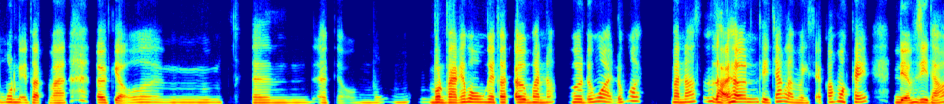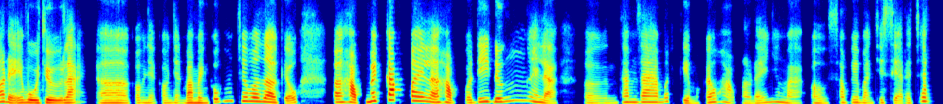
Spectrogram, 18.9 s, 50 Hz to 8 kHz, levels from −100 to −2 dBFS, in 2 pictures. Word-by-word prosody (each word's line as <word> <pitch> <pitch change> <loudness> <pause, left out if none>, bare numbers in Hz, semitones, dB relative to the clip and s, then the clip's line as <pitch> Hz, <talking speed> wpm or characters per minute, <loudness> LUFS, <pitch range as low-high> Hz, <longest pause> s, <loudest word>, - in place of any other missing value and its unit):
môn 230 +1 0
nghệ 200 -1 -4
thuật 195 -2 +2
mà, 180 0 -1 0.3
ờ, 200 -1 +4
kiểu, - - +3
ơ, 215 +2 -6 1.0
ờ, 195 0 -2 0.5
ờ, 200 - -4
kiểu, 170 +3 -21
mộ 195 0 -13 0.5
một 220 0 +7
vài 205 0 +7
cái 230 - +3
bộ 235 -2 +5
môn 220 - -1
nghệ 220 - +5
thuật. 215 0 +3
Ừ, 215 +1 +7
mà 215 0 +3
nó 210 +1 -3 0.2
ừ, 225 0 +4
đúng 225 +4 -1
rồi, 280 -4 +4
đúng 225 +1 -5
rồi. 320 -1 0 0.3
Mà 225 - +4
nó 230 +4 +1
gi 285 +1 -3
giỏi - - +8
hơn 250 -2 +6
thì 220 -3 +1
chắc 280 +6 +2
là 230 - +1
mình 190 -2 -5
sẽ 205 - -9
có 230 +2 -1
một 270 - +3
cái 245 +3 +4 0.3
điểm 195 -2 +5
gì 210 -2 +4
đó 195 +8 +1
để 195 -5 -2
bù 200 -2 +3
trừ 185 -1 +2
lại. 195 +1 -2
Ờ, 185 0 -4
công 190 0 -11
nhận, 190 -1 -12
công 185 0 -13
nhận. 190 -1 -14
Mà 190 - 0
mình 185 -1 -4
cũng 230 +5 -6 0.2
chưa 310 - -1
bao 295 -1 +1
giờ, 245 -5 +3
kiểu, 175 +2 -4 0.3
ờ, 230 - -1
học 225 -3 +3
make 310 +9 +4
up 390 - +6
hay 325 -3 +3
là 230 -5 +2
học, 215 -3 0
ờ, 195 - -8
đi 255 +7 -3
đứng 300 +8 -5
hay 260 - -3
là, 220 - -3 0.3
ờ, 180 -1 -13
tham 225 0 -5
gia 230 -1 -1
bất 280 +5 -11
kỳ 175 - -5
một 160 0 -18
cái 210 - -3
khoá 240 0 -14
học 195 -2 -10
nào 160 -1 -12
đấy 165 +5 -10
nhưng 235 -1 -8
mà, 160 -2 -11
ừ, 165 -1 -11
sau 205 +4 -12
khi 210 +1 -9
bạn 190 -2 -11
chia 195 - -13
sẻ 185 -3 -11
thì 175 - -13
chắc 295 0 -4
210 Hz, 290 wpm, -21 LUFS, 190-235 Hz, 1.0 s, giỏi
